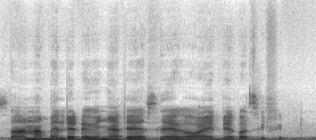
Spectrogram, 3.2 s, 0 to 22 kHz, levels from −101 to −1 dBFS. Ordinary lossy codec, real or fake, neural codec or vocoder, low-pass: none; fake; codec, 44.1 kHz, 3.4 kbps, Pupu-Codec; none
